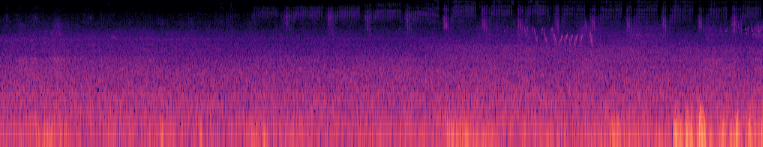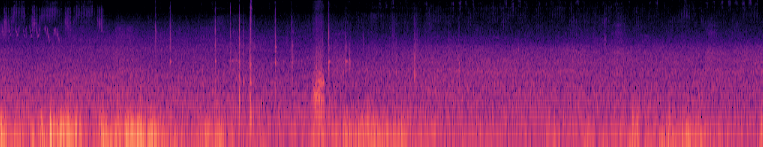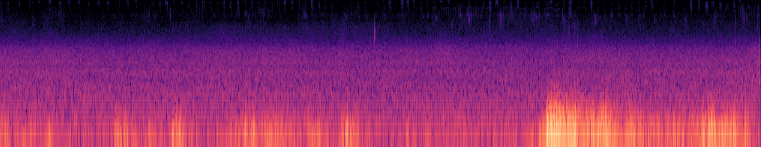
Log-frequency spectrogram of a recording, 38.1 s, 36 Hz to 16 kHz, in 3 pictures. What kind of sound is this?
Grasshoppers Alps
Recorded in the French Alps on Zoom H2. Features Grasshoppers and birds.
